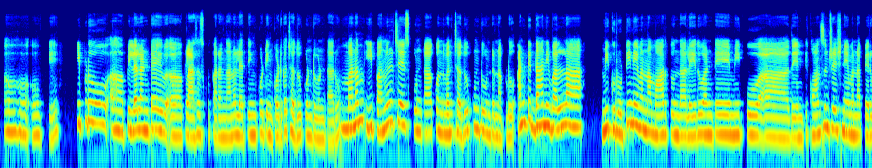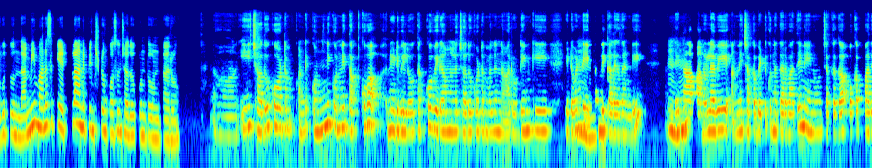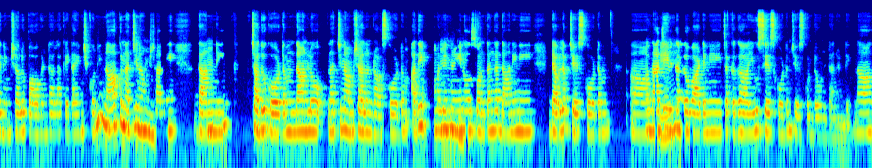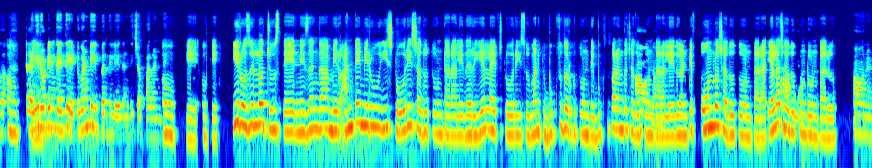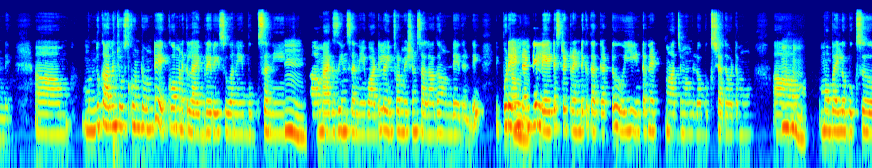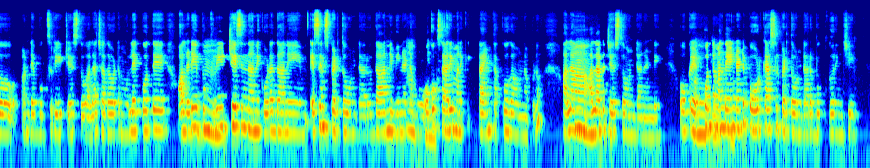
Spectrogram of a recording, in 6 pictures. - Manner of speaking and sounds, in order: in English: "క్లాసెస్"; in English: "రొటీన్"; in English: "కాన్స‌న్‌ట్రేషన్"; other background noise; in English: "రొటీన్‌కి"; in English: "డెవలప్"; in English: "యూజ్"; in English: "డైలీ రొటీన్‌కయితే"; static; in English: "స్టోరీస్"; in English: "రియల్ లైఫ్ స్టోరీస్"; in English: "బుక్స్"; in English: "బుక్స్"; in English: "బుక్స్"; in English: "మ్యాగజైన్స్"; in English: "ఇన్ఫర్మేషన్స్"; in English: "లేటెస్ట్ ట్రెండ్‌కి"; in English: "ఇంటర్నెట్"; in English: "బుక్స్"; in English: "మొబైల్‌లో బుక్స్"; in English: "బుక్స్ రీడ్"; in English: "ఆల్రెడీ బుక్ రీడ్"; in English: "ఎసెన్స్"; in English: "బుక్"
- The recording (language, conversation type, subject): Telugu, podcast, రోజుకు తక్కువ సమయం కేటాయించి మీరు ఎలా చదువుకుంటారు?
